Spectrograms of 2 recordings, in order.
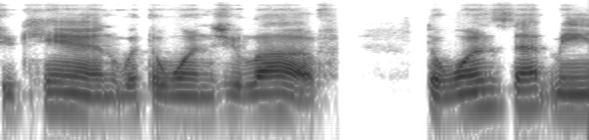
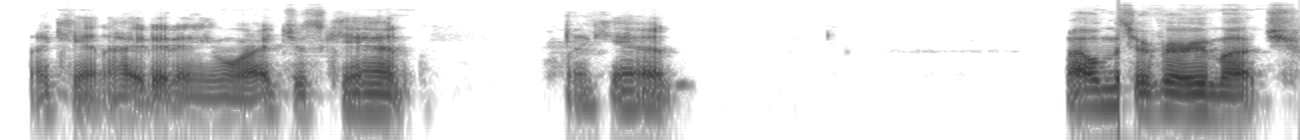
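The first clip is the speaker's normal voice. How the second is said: choked up, a little emotional, voice catching. The speaker talks about a woman they will miss, a little emotional. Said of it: "I'm getting a little emotional right now".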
